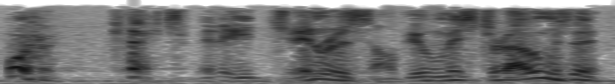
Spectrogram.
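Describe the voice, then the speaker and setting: An actor playing a deferential, plain-spoken police inspector in a 1940s radio drama. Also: male voice, a little high, very animated, moderate pace, creaky. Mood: respectful, pleased. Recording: dull, noisy 1940s radio recording.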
